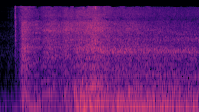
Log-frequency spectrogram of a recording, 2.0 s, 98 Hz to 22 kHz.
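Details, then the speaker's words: Ford Fiesta 1.4 TDCi diesel after heavy maintenance, second start after the immobilizer light goes out: short crank, catches immediately and settles into a steady, even idle without stumble; healthy start. "İsterseniz bu videoyu burada bitirelim. Aracımın çalışması gayet güzel."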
